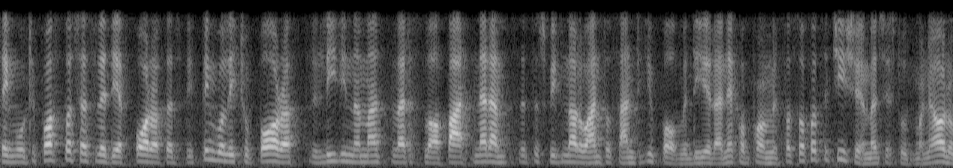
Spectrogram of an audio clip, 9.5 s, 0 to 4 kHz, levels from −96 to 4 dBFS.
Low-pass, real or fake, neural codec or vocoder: 3.6 kHz; fake; codec, 16 kHz, 0.2 kbps, FocalCodec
